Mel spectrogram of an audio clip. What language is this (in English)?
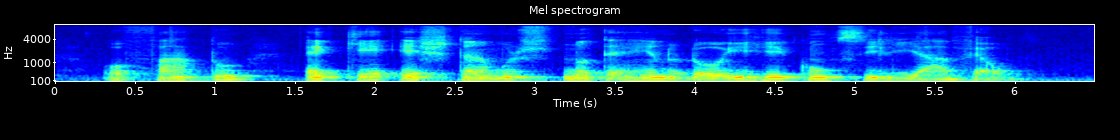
Portuguese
